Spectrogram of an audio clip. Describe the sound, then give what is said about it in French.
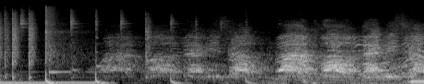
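A loud crowd of protesters shouting angrily, voices overlapping in rising waves of chanting and yelling, punctuated by sharp bangs and thuds in the first seconds. “Alors comment répondre à la colère du peuple? Eh bien, on écoute justement cette colère.”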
